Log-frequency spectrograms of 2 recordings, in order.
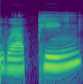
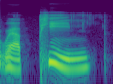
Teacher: Wrapping paper. Instead of ing with the back of your tongue going high, wrapping, you can make it wrapping with your tongue in the front, and that makes it a little easier to make the connection.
